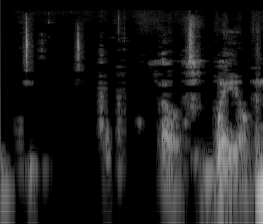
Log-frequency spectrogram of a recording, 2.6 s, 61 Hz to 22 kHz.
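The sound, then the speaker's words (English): Dice thrown across a table for an initiative roll in a Mage: 20th Anniversary Edition tabletop game, a few light scattered clicks and rattles, followed by people talking. “Okay, so we're going to roll initiative now. I'm throwing my dice all over.”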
